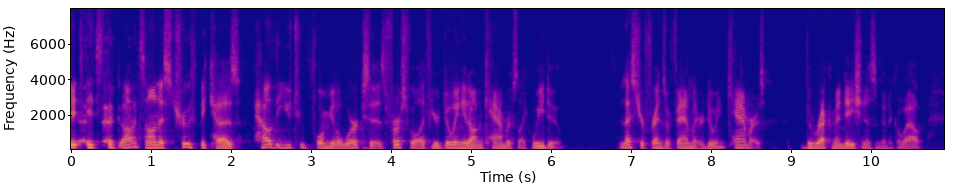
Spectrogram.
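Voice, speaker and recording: A man with an unremarkable speaking voice talks at a fairly quick pace and fairly high pitch with ordinary pitch variation, in a very clean recording with a silent background. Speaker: photographer and YouTuber. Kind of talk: casual chat.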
